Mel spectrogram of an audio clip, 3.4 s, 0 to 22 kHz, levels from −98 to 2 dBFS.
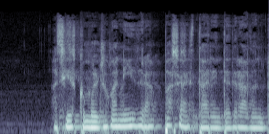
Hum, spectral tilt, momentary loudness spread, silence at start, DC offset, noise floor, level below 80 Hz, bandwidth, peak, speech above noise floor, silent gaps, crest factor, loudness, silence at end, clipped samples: none; -6 dB/octave; 6 LU; 0.65 s; under 0.1%; -56 dBFS; -30 dBFS; 14 kHz; -2 dBFS; 39 dB; none; 16 dB; -18 LUFS; 0 s; under 0.1%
